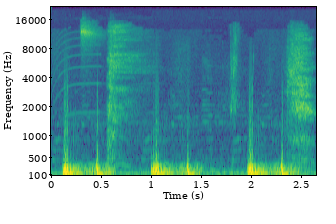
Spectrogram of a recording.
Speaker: You know they put that gel on their stomach, and they put the thing like. That's your baby's heartbeat.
